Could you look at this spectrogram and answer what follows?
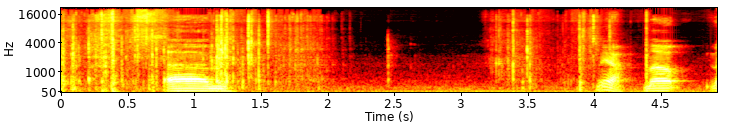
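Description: A 12-ounce resealable bag of Ministry Laughing Monkey coffee with a tearaway strip crinkles in bursts of plastic rustling and snapping between stretches of someone talking nearby.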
